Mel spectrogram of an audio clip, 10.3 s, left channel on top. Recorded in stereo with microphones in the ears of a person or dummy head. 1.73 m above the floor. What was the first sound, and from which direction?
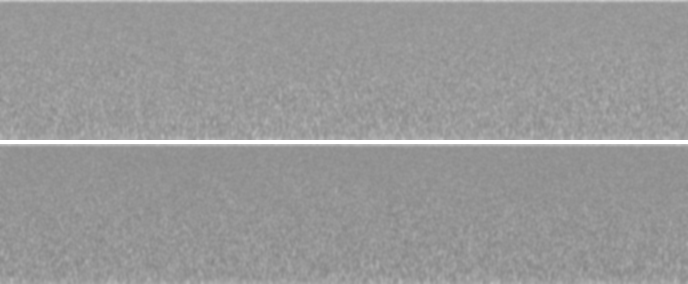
Only background noise.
